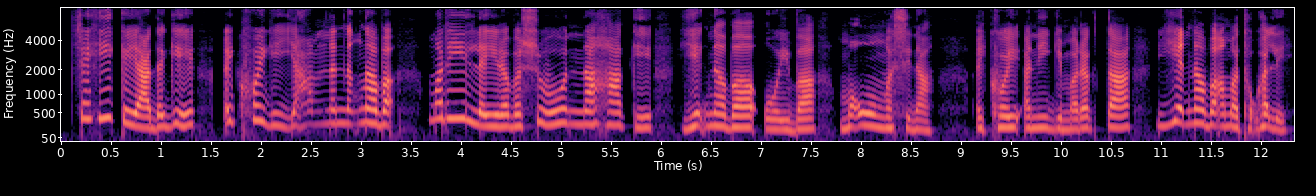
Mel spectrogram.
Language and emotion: Manipuri, angry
